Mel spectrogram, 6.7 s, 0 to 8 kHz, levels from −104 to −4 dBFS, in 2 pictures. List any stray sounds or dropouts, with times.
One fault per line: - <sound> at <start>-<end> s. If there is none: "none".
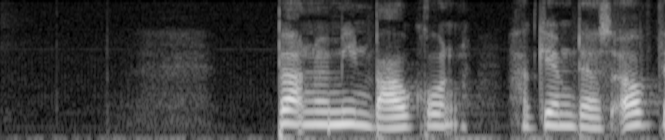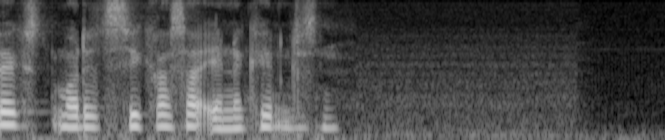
none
